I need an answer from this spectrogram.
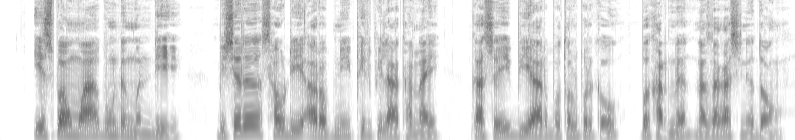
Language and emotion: Bodo, neutral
